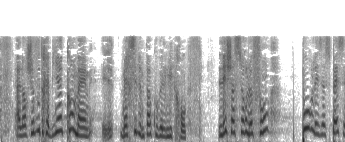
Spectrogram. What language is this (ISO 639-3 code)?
fra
